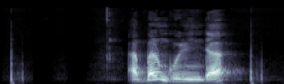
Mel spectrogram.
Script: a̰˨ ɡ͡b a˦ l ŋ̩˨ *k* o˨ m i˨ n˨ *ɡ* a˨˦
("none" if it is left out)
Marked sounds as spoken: ɡ, d

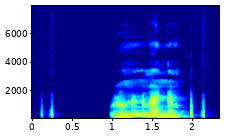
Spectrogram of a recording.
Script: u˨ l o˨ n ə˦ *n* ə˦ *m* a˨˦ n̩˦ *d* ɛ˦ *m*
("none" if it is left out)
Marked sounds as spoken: n, m, n, m

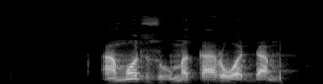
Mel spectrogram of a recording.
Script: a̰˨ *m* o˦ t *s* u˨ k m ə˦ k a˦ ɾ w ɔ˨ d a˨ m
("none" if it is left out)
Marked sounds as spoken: m, z

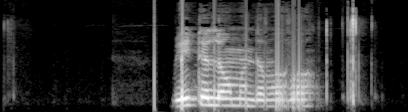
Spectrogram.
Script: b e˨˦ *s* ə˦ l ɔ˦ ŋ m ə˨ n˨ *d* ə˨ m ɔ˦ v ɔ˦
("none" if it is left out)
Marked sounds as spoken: t, d

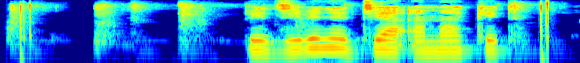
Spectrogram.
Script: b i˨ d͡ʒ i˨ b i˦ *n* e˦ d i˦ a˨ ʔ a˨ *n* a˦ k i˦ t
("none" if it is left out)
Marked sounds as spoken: n, m

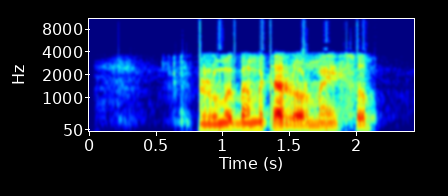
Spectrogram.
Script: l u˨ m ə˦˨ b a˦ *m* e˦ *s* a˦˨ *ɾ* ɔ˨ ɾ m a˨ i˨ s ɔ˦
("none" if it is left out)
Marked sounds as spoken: m, t, l

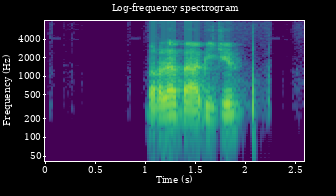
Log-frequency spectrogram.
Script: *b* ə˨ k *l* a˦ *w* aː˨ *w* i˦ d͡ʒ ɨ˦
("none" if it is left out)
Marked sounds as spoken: b, l, b, b

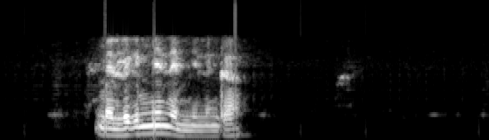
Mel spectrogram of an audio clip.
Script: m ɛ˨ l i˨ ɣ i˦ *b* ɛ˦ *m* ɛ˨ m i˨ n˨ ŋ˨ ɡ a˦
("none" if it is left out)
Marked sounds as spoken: m, n

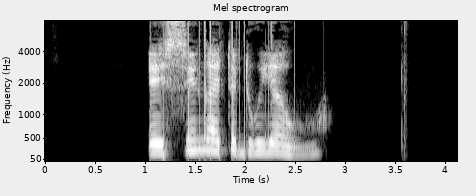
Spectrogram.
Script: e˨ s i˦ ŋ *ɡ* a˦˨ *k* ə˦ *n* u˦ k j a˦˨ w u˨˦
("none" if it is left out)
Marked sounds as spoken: ɡ, t, d

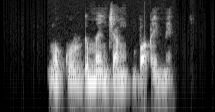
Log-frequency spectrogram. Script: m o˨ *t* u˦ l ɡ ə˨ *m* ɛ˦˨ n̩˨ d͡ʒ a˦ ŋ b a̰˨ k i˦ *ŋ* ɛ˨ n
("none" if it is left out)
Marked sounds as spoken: k, m, m

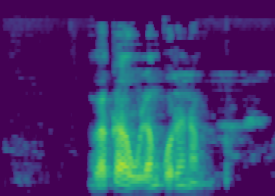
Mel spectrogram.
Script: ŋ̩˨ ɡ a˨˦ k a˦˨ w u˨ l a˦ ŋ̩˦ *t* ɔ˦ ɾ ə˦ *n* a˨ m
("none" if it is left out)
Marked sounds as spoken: k, n

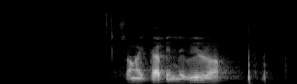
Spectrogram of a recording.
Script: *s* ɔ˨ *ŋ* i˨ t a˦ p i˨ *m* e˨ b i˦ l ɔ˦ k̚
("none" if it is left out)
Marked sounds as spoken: s, ŋ, n

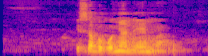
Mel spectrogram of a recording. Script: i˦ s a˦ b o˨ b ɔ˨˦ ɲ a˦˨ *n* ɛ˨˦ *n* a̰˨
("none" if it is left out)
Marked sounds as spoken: n, m

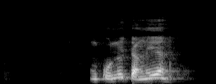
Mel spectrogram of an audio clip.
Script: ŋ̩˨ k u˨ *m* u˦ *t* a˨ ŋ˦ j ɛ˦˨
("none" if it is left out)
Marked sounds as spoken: n, t

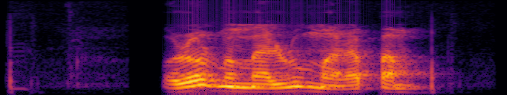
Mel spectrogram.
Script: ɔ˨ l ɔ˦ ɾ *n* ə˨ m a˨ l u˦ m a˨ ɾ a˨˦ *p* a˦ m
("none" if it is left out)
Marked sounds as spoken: m, p

